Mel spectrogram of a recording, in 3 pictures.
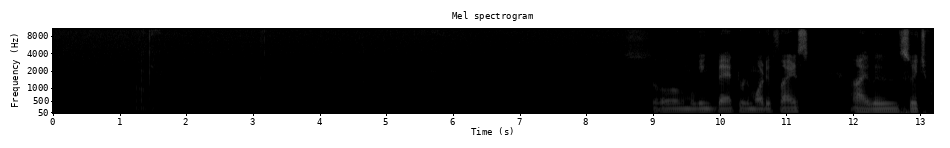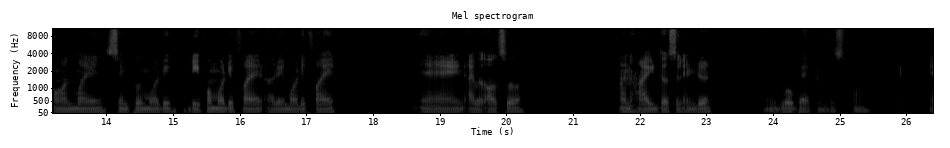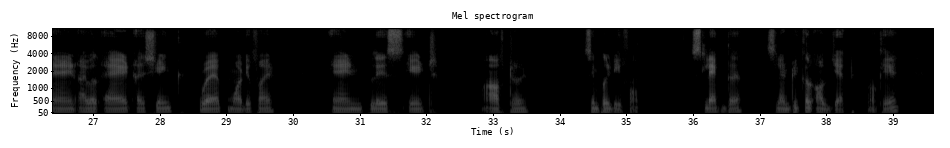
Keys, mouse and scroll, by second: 0.6 click, 4.6 Tab, 5.1 middle click, 5.8 Tab, 7.8 scroll down 3, 8.0 middle click, 8.7 Tab, 9.3 shift+middle click, 9.5 middle click, 10.5 click, 13.0 click, 16.2 click, 17.2 shift+middle click, 17.4 middle click, 18.1 Tab, 18.6 shift+middle click, 18.8 middle click, 20.2 click, 20.7 shift+middle click, 20.9 middle click, 22.0 shift+middle click, 22.2 middle click, 24.4 click, 24.8 shift+middle click, 25.0 middle click, 26.7 click, 31.4 click, 36.1 click.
